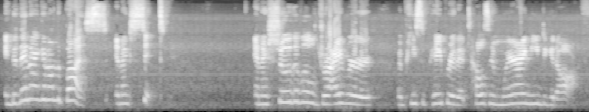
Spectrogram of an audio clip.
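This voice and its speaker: A young woman with a very high voice chats through a personal story like a vlogger. She tells it casually and with exaggeration, slipping into little quoted asides as she goes. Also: moderate pace, bright, forceful tone.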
